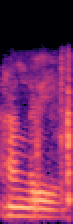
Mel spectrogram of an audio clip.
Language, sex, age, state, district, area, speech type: Kannada, male, 18-30, Karnataka, Bidar, urban, conversation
